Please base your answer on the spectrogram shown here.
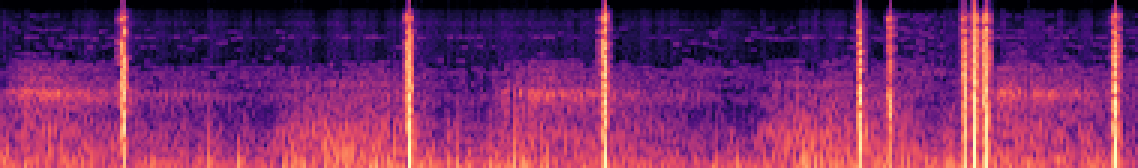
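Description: Soft, steady breath sounds with even in-and-out cycles, no wheeze or crackles; normal lung sounds.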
